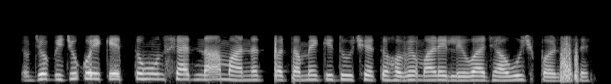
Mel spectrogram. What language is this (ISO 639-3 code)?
guj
